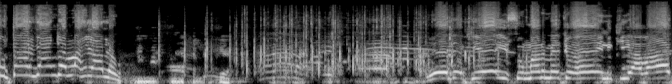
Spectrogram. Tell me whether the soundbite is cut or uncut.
uncut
